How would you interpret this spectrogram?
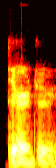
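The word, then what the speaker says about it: Derringer: Uh, did I pronounce that right? We don't have guns in Canada. Daringer. Daringer.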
